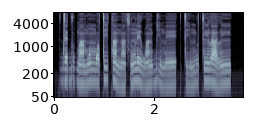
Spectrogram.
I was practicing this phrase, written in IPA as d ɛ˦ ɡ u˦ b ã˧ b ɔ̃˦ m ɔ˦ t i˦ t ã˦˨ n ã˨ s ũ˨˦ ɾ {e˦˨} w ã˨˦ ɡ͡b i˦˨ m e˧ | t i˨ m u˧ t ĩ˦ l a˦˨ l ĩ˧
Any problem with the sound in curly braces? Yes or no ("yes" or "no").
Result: no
